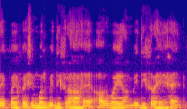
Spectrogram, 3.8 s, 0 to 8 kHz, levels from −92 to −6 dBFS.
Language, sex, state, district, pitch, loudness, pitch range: Hindi, female, Telangana, Hyderabad, 145 Hz, -15 LUFS, 135-150 Hz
